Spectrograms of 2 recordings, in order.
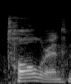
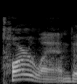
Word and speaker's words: Talrand: He, exactly, the sky summoner himself, uh, Talrand, not Tarland,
